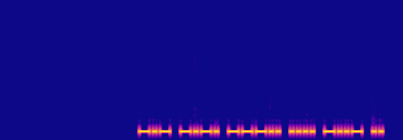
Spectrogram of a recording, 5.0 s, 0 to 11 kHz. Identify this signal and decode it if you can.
Morse code, heard as a keyed tone, about 28 wpm, 700 Hz. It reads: KC8HXI
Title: USA Call Signs - 6 Characters - 28wpm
